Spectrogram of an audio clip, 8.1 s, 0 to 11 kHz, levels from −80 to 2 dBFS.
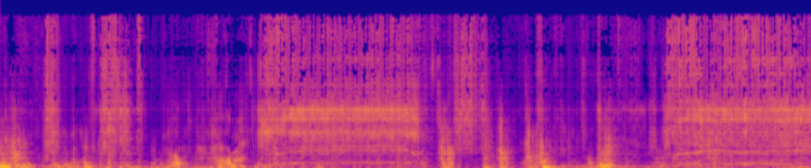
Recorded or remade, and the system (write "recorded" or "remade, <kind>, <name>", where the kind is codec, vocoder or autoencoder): remade, vocoder, BigVGAN v2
